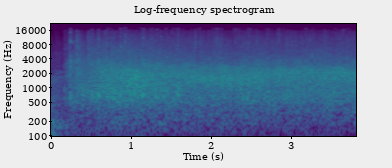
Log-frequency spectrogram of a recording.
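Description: An audience bursts into applause to welcome a guest, a dense, steady wash of clapping that swells within the first half second and holds at an even, lively level to the end, with no voices over it.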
